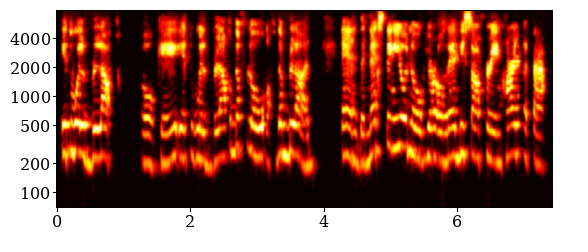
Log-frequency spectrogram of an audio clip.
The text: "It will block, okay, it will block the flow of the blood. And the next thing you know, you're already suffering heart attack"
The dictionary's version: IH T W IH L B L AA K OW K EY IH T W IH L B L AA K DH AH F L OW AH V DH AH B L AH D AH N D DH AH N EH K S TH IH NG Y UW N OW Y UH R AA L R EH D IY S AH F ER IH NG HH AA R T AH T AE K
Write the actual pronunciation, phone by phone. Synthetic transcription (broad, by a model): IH T W IH L B L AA K OW K EY IH T W IH L B L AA K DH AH F L OW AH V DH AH B L AH D AH N D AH N EH K S T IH NG Y UW N OW Y UH R AA L R EH D IY S AH F ER IH NG HH AA R T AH T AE K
